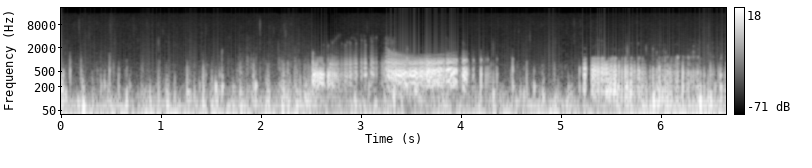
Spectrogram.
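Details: Bowel sounds after exercising on an empty stomach, with nausea and a cramping feeling in the stomach and intestines: loud, continuous low gurgling with long drawn-out growls over crackling bubbling, vigorous stomach growling.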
